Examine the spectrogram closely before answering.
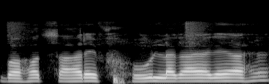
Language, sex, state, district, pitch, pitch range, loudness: Hindi, male, Jharkhand, Deoghar, 150 Hz, 145-155 Hz, -14 LUFS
